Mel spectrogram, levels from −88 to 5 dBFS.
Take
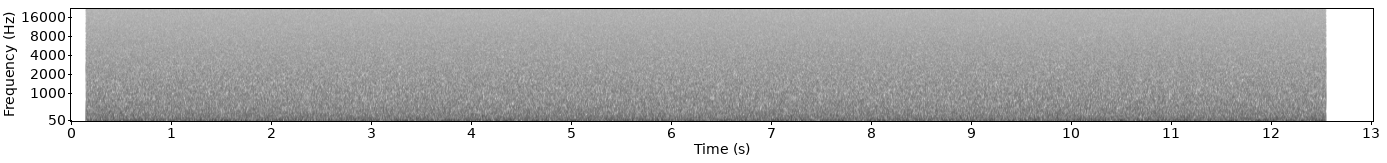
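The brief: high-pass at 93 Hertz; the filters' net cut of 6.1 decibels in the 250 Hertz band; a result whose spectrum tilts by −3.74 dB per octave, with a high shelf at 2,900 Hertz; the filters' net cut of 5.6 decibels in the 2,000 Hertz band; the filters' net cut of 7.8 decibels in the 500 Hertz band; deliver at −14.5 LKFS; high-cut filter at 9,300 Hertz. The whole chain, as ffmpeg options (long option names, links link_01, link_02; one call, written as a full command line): ffmpeg -i in.wav -af "highpass=93,lowpass=9300,equalizer=frequency=250:width_type=o:gain=-6,equalizer=frequency=500:width_type=o:gain=-8,equalizer=frequency=2000:width_type=o:gain=-5.5,highshelf=frequency=2900:gain=-3,volume=20.5dB" out.wav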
